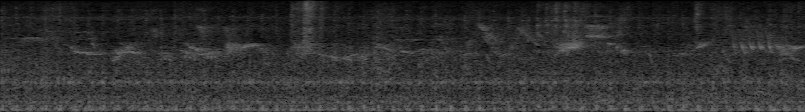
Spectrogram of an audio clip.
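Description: Small birds chirping over and over in short, quick calls, over a steady low rumble.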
